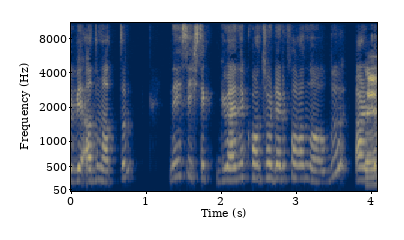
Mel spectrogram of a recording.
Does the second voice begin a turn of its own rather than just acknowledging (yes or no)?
yes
